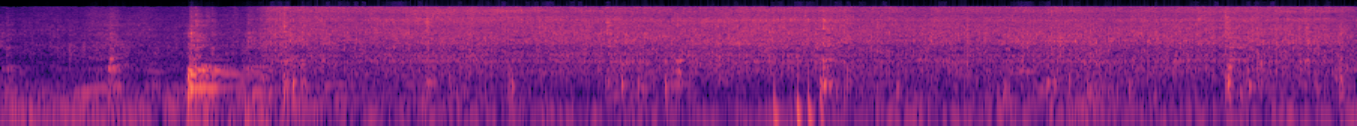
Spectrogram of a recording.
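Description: Mango pieces for a sweet, sour and spicy pickle cooked in a pan over a home stove: a steady, close sizzle and hiss with occasional stirring scrapes.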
